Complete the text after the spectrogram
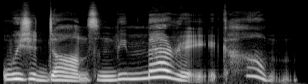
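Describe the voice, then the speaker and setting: A woman's voice: a little high, big pitch swings, slow pace, no room sound, clean studio sound, full character voice. A woman playing a playful, flirtatious immortal vampire in a Victorian fantasy audio roleplay, teasing in genteel, archaic phrasing. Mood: playful, coaxing.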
